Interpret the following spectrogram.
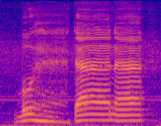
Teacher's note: رخاوة يجري فيها النفس مهموسة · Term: الها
